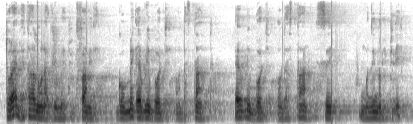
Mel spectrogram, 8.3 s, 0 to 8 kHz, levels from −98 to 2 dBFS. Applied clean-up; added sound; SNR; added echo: none; none; none; reverberation time 1.1 s.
